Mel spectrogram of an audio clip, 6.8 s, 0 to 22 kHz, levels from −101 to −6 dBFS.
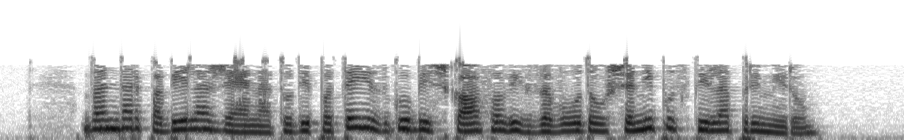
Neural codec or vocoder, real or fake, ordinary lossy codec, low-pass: vocoder, 44.1 kHz, 128 mel bands every 512 samples, BigVGAN v2; fake; AAC, 16 kbps; 19.8 kHz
